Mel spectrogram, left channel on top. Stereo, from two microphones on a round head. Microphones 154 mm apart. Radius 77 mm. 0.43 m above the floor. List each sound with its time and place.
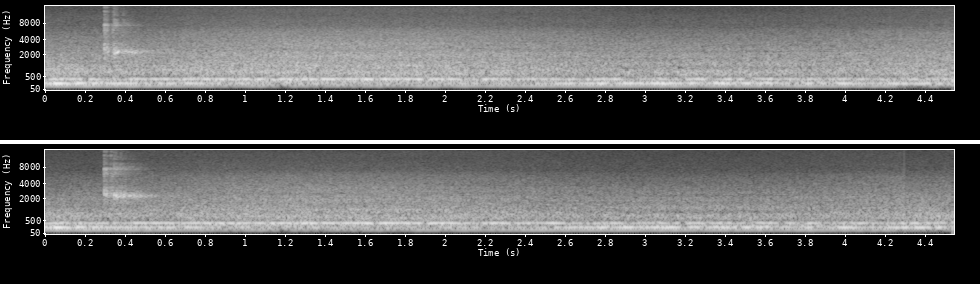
0.3 s a finger snap: centre (ahead or behind), 5.5 m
